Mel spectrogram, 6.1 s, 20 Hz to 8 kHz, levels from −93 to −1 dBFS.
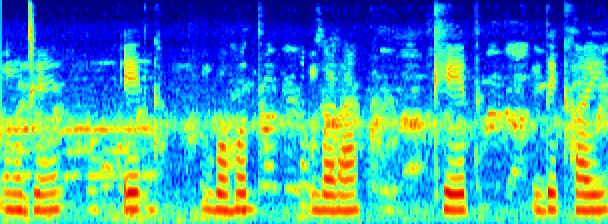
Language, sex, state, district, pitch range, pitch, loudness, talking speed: Hindi, female, Madhya Pradesh, Dhar, 215-255 Hz, 220 Hz, -17 LUFS, 60 wpm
